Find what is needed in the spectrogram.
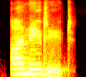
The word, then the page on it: unaided: Indian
